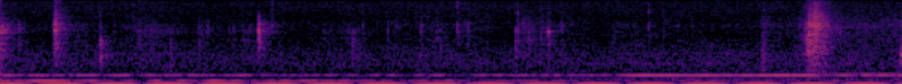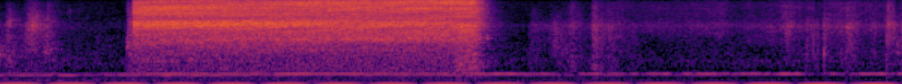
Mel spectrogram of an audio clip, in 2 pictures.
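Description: A low droning tone pulsing about three times a second, with a fainter steady tone above it. About seven seconds in, an aerosol spray can hisses for about two seconds, cutting off sharply.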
